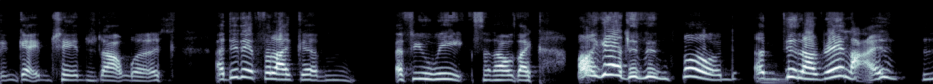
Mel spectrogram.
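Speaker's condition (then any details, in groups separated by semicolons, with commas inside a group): Cerebral palsy; all four limbs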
